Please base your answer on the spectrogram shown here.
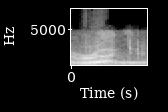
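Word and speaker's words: Röck: an um light there which would usually in German extend an O to an ooh sound but here it's got an uh sound so it's Magdalena Rook foreign then we're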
